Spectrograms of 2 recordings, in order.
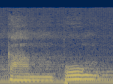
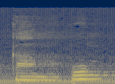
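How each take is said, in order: No difference in how they are said.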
